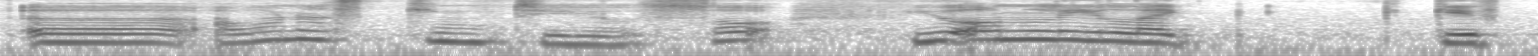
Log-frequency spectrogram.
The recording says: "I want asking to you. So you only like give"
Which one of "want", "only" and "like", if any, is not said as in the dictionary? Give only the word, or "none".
want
